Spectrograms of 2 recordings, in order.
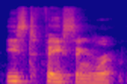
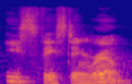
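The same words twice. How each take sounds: First: Said in the usual way. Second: Facing slipped into "faysting"; stumbled pronunciation. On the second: Real, not acted. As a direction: add a stray t, east-FAYST-ing room.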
